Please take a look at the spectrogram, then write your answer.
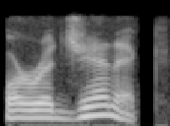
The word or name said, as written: orogenic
